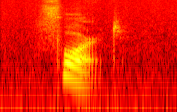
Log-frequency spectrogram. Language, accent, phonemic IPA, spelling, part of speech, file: English, US, /fɔɹt/, fort, noun / verb, En-us-fort.ogg
- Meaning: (noun) 1. A fortified defensive structure stationed with troops 2. Any permanent army post 3. An outlying trading-station, as in British North America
